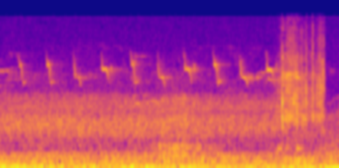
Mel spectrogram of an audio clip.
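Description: A small bird calling over and over, a short high chirp that drops in pitch, about three times a second. A brief rustling hiss about three and a half seconds in.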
